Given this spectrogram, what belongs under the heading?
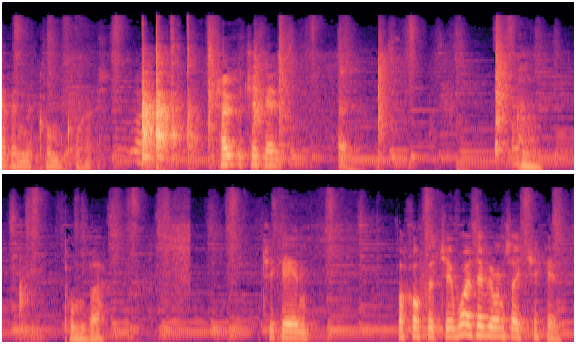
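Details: Person with Tourette syndrome cooking, with involuntary vocal tics of random words and phrases interrupting the talk; Tourette syndrome vocal tics.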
